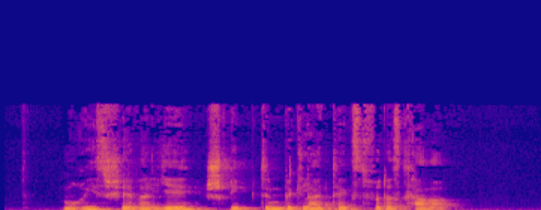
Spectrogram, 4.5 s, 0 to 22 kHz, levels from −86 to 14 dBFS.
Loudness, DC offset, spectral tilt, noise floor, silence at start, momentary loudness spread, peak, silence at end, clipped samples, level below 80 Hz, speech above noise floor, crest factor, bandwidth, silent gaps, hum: -19 LUFS; under 0.1%; -6 dB/octave; -58 dBFS; 0.55 s; 7 LU; -4 dBFS; 0.75 s; under 0.1%; -34 dBFS; 41 dB; 16 dB; 11.5 kHz; none; none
